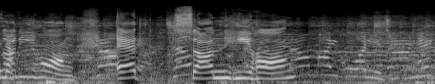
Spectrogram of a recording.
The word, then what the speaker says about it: Sunhe Hong: Sun like up there, S-U-N. He like boy, H-E. Hong like Hong Kong.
